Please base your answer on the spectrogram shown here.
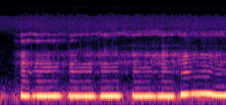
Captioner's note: humming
